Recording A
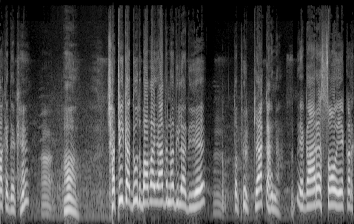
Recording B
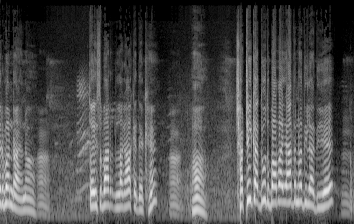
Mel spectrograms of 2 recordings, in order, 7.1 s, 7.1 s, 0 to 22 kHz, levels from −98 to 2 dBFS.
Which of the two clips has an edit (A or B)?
A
